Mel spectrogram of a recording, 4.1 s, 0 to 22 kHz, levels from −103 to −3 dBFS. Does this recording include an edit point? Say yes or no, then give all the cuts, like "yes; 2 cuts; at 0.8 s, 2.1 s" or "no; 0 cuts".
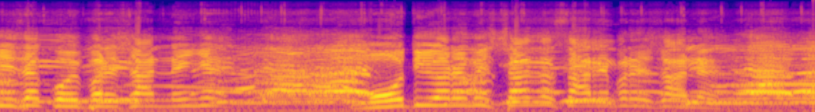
no; 0 cuts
